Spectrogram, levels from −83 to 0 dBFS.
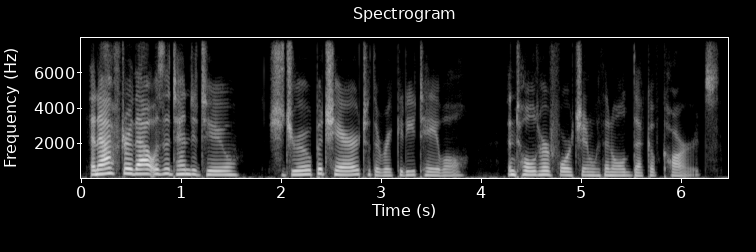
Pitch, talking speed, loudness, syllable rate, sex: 210 Hz, 230 wpm, -21 LUFS, 5.9 syllables/s, female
